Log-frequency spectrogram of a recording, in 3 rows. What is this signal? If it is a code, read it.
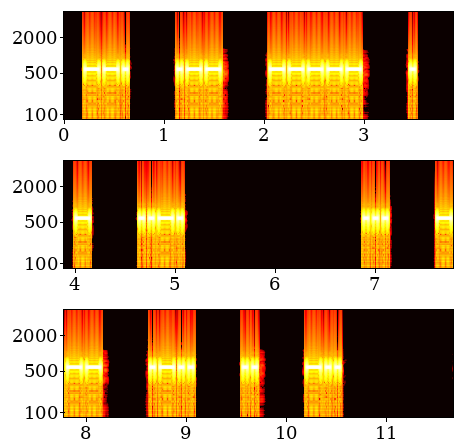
Morse code, heard as a keyed tone, about 25 wpm, spaced as for 13 wpm, 570 Hz. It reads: GW0ETF SOLID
